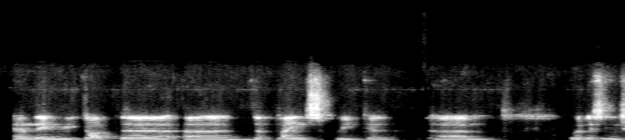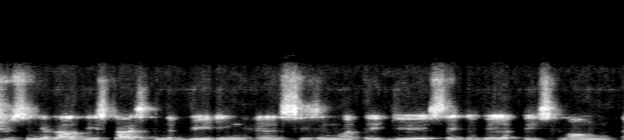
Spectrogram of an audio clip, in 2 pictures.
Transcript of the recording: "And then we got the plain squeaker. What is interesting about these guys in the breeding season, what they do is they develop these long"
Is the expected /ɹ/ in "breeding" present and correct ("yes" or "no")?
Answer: no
